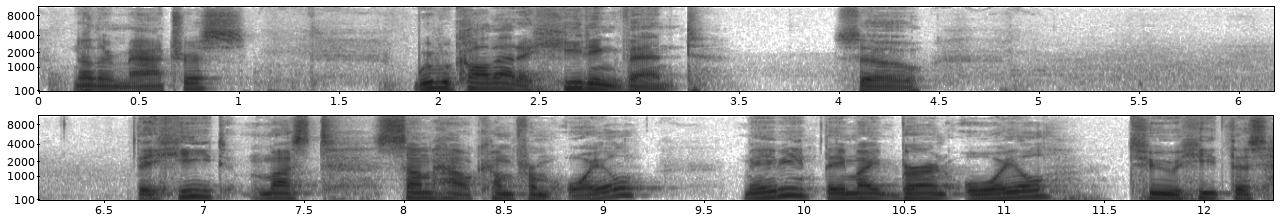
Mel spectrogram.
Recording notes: This American English teacher visits an abandoned house with his brother and has a conversation while walking through the house.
